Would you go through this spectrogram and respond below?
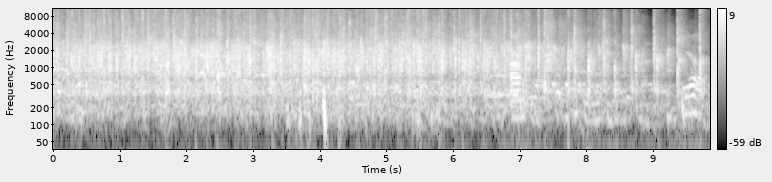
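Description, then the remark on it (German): Loud, sustained applause from an audience during a radio show, given briefly for the radio listeners, a dense wash of clapping that stays steady before thinning into scattered individual claps near the end. “Wir machen so mal Applaus, kurz dazwischen für die Radiohörer.”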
